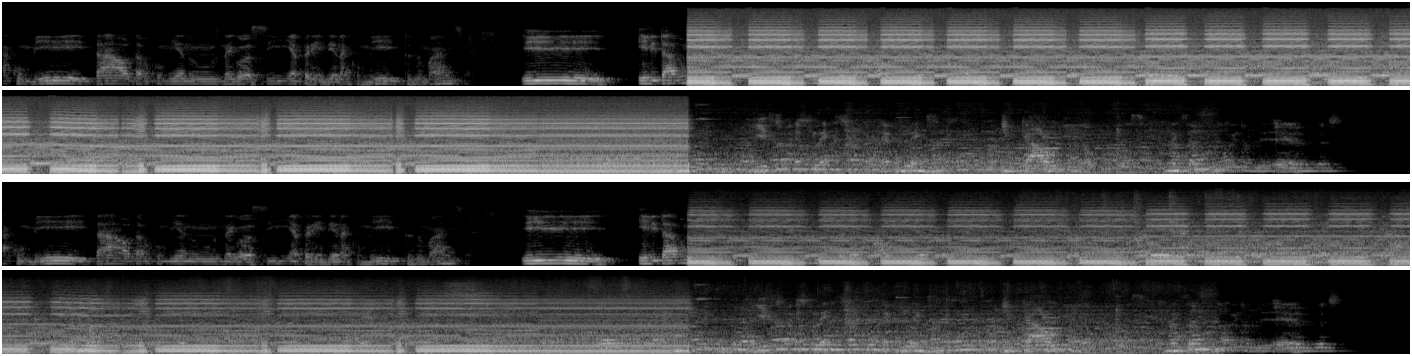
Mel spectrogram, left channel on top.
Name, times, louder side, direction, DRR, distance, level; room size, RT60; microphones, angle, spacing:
voice 1, 0.0-4.9 5.2-6.0 6.4-12.2 13.1-17.2 17.5-19.8 20.5-21.2 21.6-23.4 24.1-27.1, left 1 dB, 25° left, 1.0 m, -36 dB
sound 1, 6.8-21.0, left 6 dB, 55° left, 0.3 m, -19 dB
sound 2, 10.2-26.3, right 1 dB, 90° right, 1.7 m, -33 dB
voice 2, 18.4-22.4 23.0-23.6 25.9-27.4, equal, 15° right, 1.1 m, -38 dB
3.7 x 2.6 x 3.9 m
head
